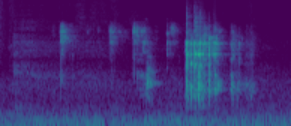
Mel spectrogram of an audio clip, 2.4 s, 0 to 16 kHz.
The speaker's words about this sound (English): You can choose to re-roll the 4 remaining dice, or you can pass. I'll roll them one more time.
